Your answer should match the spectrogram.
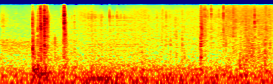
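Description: Car door clicking and thumping open about half a second in, with further latch clicks at about one and three seconds, over a car's low steady rumble.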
